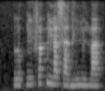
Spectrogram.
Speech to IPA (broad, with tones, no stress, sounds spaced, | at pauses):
l o˨ k͡p ĩ˧ f a˦ k͡p ĩ˧ ɾ a˧ s a˨ d ĩ˧ m ĩ˧ m a˧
